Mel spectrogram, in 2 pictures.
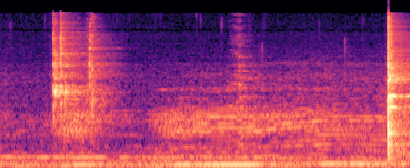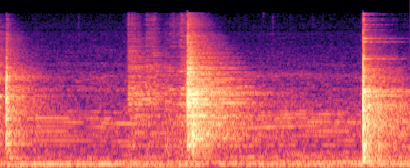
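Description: Metal spatula clinking against a wok of fish soup: four sharp knocks spread over a few seconds, each ringing briefly.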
